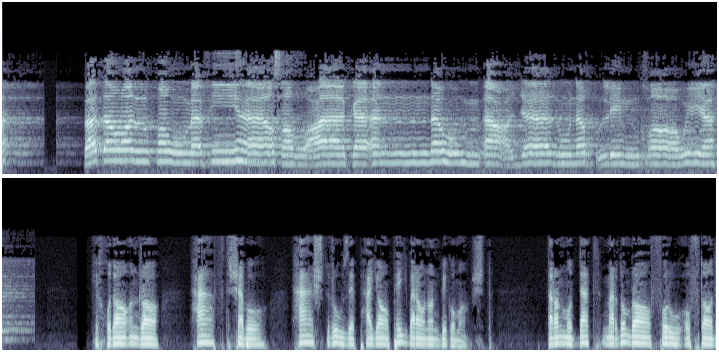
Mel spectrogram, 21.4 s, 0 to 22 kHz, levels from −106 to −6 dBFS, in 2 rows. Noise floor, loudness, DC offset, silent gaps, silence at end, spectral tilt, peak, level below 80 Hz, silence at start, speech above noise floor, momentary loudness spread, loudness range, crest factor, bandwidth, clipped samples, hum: -69 dBFS; -21 LUFS; under 0.1%; 11.87-11.94 s; 0 s; -4.5 dB/octave; -4 dBFS; -42 dBFS; 0 s; 49 dB; 11 LU; 4 LU; 18 dB; 8 kHz; under 0.1%; none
